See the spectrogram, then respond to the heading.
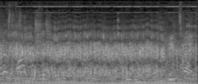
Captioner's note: crowd applauds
